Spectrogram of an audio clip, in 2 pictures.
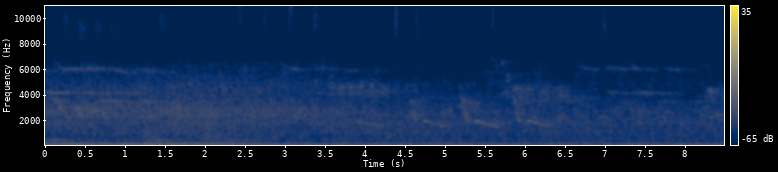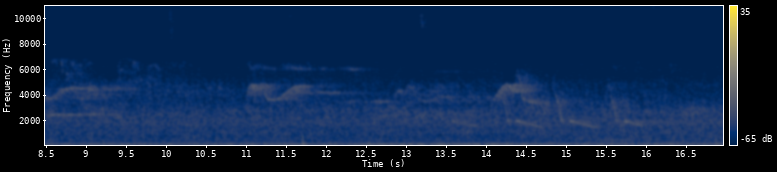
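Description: Near silence: a faint steady hush with a low rumble, and a few birds calling, short falling chirps about five seconds in and again near the end, with a couple of rising whistles in between.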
